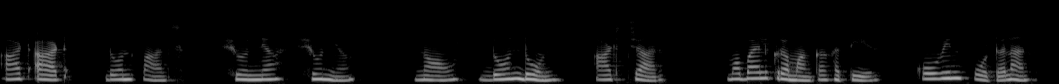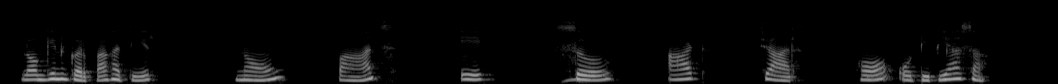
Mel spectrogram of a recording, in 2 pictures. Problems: constant background noise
